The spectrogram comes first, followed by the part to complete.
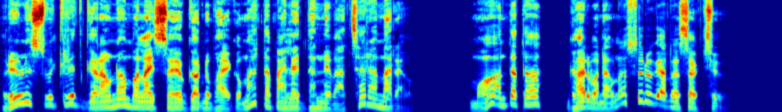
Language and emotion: Nepali, happy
